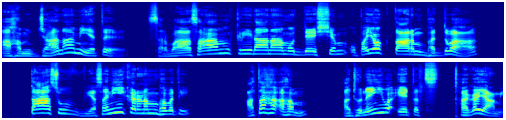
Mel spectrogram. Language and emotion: Sanskrit, disgusted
